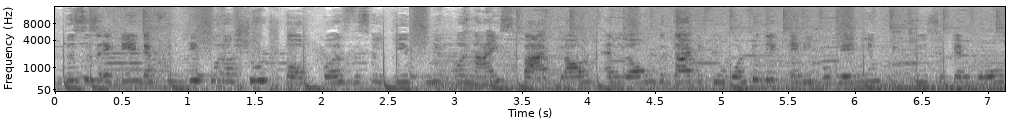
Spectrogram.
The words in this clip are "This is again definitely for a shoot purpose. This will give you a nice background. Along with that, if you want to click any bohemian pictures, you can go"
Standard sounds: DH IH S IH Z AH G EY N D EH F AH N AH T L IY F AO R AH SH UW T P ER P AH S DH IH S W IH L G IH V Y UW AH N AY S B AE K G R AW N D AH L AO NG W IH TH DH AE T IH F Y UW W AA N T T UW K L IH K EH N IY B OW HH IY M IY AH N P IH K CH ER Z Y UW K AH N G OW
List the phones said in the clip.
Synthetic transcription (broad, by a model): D IH S IH Z AH G EY N D EH F AH N AH T L IY F AO R AH SH UW T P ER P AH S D IH S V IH L G IH V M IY AH N AY S B AE K G R AW N D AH L AO NG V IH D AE T IH F Y UW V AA N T T UW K IH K EH N IY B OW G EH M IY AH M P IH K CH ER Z Y UW K AH N G OW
